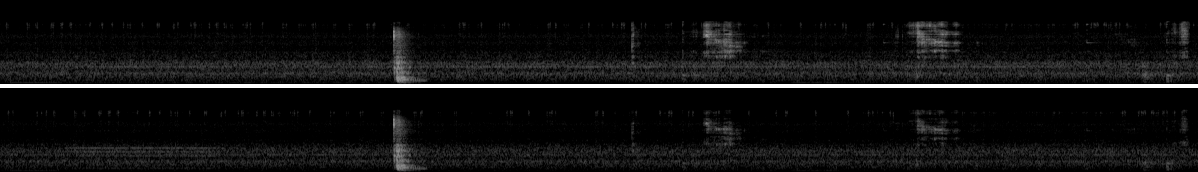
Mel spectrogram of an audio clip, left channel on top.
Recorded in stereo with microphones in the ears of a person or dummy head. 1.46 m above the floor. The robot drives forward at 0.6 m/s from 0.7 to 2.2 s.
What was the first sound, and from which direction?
A door slam, centre (ahead or behind).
